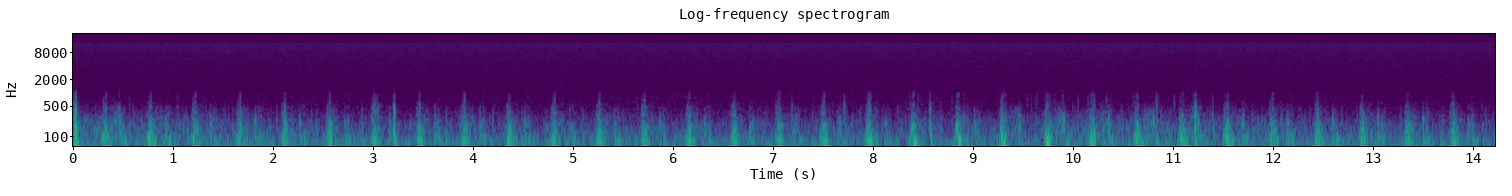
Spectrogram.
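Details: Strong, regular, fast and forceful heartbeat at about 130 beats per minute, heard after getting out of a bath.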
